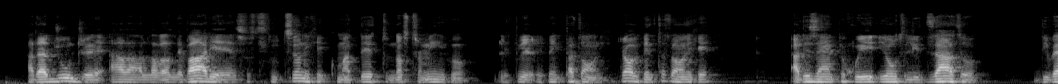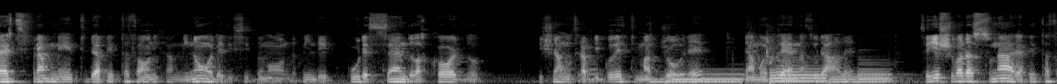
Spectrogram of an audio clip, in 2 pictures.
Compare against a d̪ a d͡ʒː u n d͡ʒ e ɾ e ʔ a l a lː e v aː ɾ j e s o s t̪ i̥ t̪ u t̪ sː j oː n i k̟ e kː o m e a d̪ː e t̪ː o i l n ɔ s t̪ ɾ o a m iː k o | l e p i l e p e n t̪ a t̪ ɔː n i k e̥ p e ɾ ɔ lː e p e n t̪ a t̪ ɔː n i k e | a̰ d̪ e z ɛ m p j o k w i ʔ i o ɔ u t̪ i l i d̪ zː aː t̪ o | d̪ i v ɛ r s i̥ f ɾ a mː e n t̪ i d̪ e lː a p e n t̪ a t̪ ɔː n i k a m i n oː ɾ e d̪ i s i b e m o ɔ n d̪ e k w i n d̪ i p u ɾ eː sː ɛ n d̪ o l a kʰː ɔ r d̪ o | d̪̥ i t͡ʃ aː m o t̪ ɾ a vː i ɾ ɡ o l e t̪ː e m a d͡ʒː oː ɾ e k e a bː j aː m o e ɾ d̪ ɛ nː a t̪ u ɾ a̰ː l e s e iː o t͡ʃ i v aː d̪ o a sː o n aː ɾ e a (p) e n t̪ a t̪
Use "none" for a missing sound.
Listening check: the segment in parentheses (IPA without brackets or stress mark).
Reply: p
